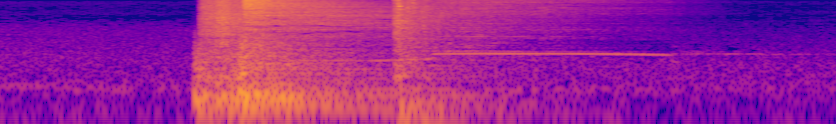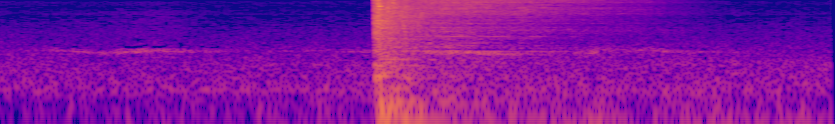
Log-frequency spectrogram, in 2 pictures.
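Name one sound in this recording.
Game interface sounds chime and whoosh as menus open and close.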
